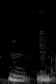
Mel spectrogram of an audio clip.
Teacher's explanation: सामने के दोनों दांतों के बीच में थोड़ी ज़ुबान को बाहर निकालिए तो ज़ाल अदा हो जाएगी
